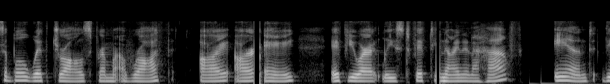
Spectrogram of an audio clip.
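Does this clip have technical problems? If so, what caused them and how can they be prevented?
Yes, there's packet loss on an ADPCM call: hard silent holes at 2.54 s (about 60 ms, roughly three packets) and 4.36 s (40 ms, a couple of packets). Afterwards the decoder's predictor and step size are out of sync with the sender's, so the sound comes back slightly roughened until it settles by 2.63 s and 4.48 s. To prevent it, use a jitter buffer with packet loss concealment that also resets or re-syncs the ADPCM decoder state after a gap.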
